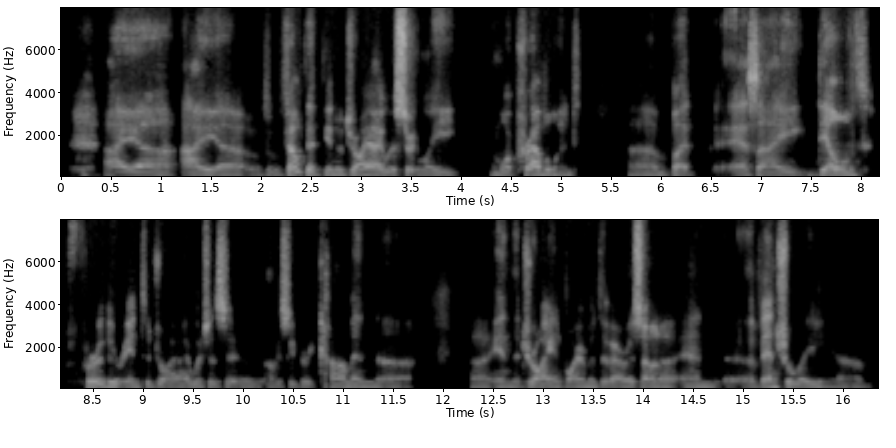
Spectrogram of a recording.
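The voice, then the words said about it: Slight New York accent. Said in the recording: “perhaps the viewers can hear a little bit of that New York accent”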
